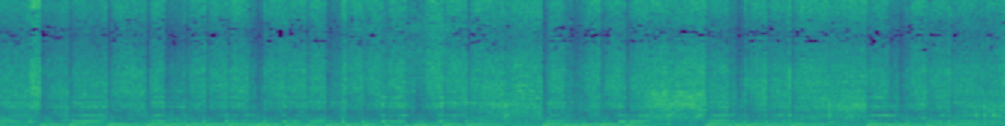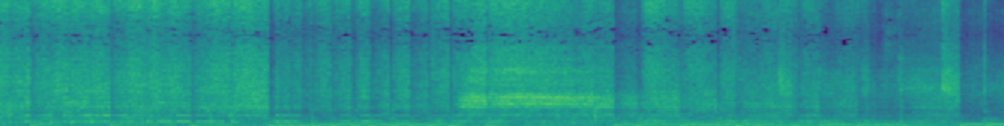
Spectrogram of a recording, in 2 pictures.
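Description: Percussion music: drums beaten in a fast, even rhythm with cymbals, over sustained tones that drop out and return every few seconds.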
